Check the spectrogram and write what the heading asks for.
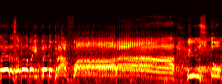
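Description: A male football commentator's excited rapid speech breaks into one long held shout of about two seconds, its pitch sliding slowly down, in reaction to a goalkeeper's save of a close-range header.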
